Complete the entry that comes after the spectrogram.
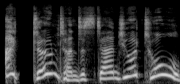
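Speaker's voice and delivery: high-pitched, exasperated protest; indignant bafflement, high voice; bewildered cry. A narrator's reading. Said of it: "cried Emma".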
